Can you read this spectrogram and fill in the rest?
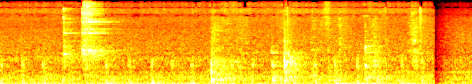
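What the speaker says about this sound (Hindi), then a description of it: "पोटैटोस को मैश किया जा रहा है।" Boiled potatoes with spices being mashed and mixed in a metal vessel for a samosa filling, close wet squishing with stirring scrapes and light clinks of the utensil, no talking.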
